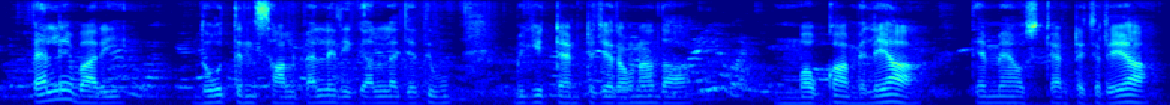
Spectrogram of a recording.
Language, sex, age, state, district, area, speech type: Dogri, male, 60+, Jammu and Kashmir, Udhampur, rural, spontaneous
